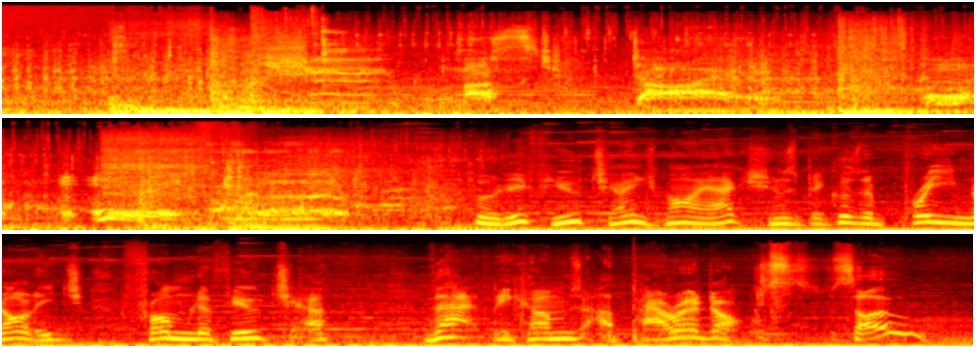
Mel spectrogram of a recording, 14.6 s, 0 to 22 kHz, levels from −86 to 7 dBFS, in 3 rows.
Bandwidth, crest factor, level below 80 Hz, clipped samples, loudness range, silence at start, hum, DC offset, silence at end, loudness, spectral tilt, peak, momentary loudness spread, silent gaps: over 20 kHz; 14 dB; -24 dBFS; under 0.1%; 4 LU; 0 s; none; 5%; 0 s; -17 LUFS; -4 dB/octave; -2 dBFS; 9 LU; none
